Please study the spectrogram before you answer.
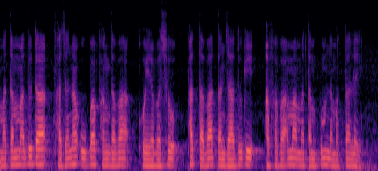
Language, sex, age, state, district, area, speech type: Manipuri, male, 18-30, Manipur, Bishnupur, rural, read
